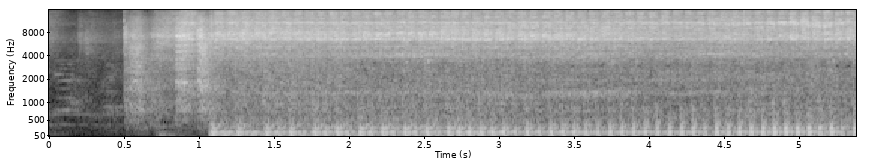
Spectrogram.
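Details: Honda CB fuel-injected motorcycle, long unable to start due to a failed injector, after fitting a racing injector and ECU remap: starts at once and settles into a steady even thump about three beats a second, no misses; normal idle.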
